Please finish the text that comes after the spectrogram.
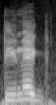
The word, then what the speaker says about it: Tineg: place wow ih heart tinig Sir anong tamang pronunciation yan ih heart tinig tinig Tin Tin tineg Abra guys so Tingan niyo naman napakaganda dito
